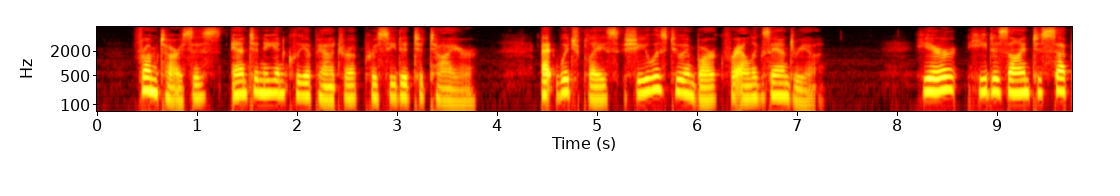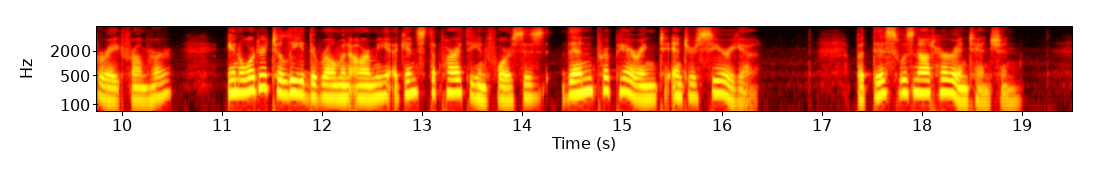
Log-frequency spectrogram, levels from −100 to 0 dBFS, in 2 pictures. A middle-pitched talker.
Yes: medium, 170 Hz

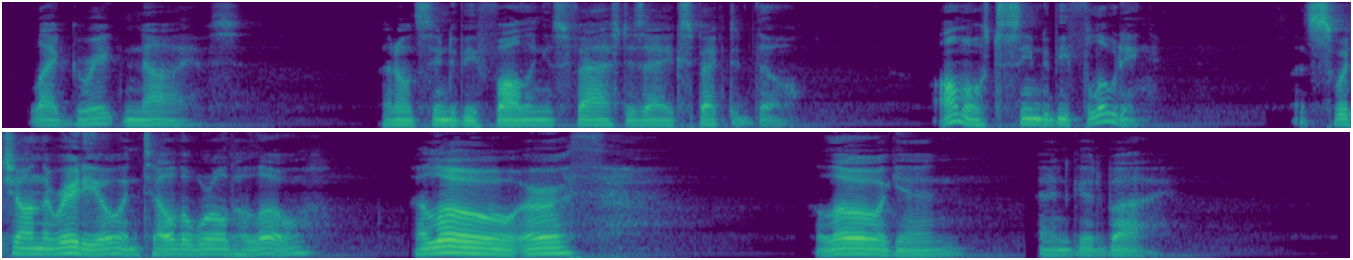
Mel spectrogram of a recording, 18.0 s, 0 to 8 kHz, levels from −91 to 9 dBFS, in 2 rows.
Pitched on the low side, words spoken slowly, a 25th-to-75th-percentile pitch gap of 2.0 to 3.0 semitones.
Yes: low, 110 Hz; slow, 125 wpm; narrow, 2.6 semitones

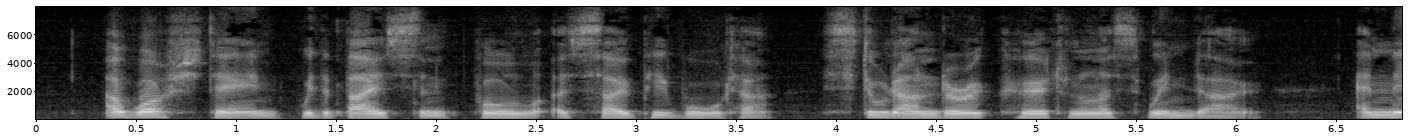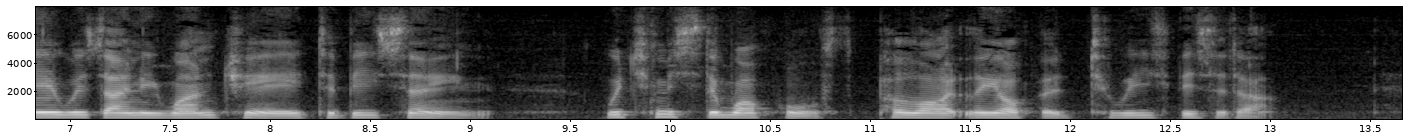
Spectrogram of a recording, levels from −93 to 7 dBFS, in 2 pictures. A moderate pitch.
Yes: medium, 150 Hz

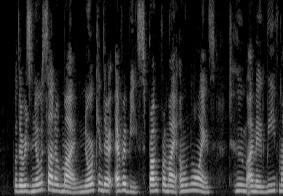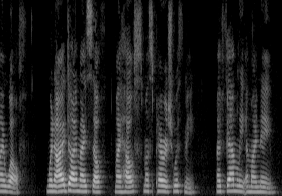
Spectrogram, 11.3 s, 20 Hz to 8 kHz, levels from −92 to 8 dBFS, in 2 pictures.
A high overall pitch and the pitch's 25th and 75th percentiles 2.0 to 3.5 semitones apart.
Yes: high, 225 Hz; narrow, 2.5 semitones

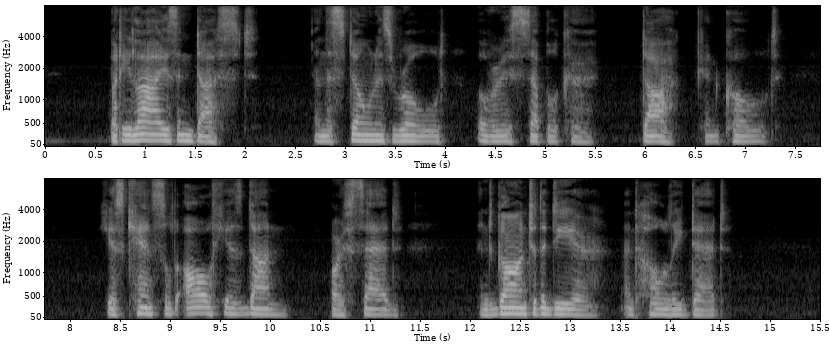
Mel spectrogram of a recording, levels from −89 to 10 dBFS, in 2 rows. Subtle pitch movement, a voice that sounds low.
Yes: narrow, 2.3 semitones; low, 115 Hz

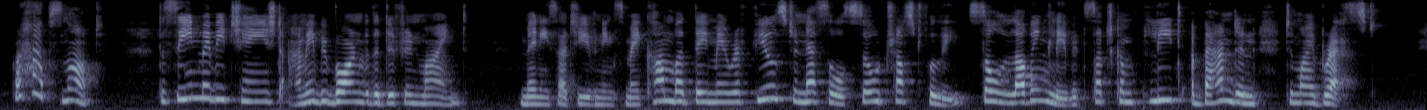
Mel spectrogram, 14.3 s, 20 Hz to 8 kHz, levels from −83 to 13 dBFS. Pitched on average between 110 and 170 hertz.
No: very high, 255 Hz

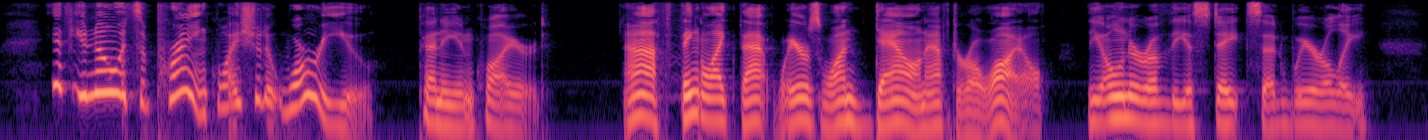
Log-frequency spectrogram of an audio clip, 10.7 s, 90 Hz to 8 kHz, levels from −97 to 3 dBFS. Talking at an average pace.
Yes: average, 160 wpm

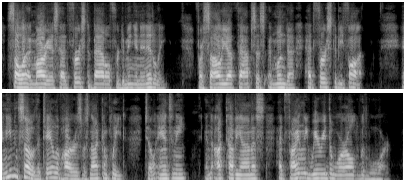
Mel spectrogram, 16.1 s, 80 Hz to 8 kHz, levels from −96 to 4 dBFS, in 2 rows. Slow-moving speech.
No: average, 155 wpm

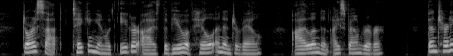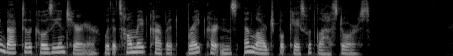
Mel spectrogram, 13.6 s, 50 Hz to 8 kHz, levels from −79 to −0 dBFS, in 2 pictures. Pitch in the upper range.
No: medium, 170 Hz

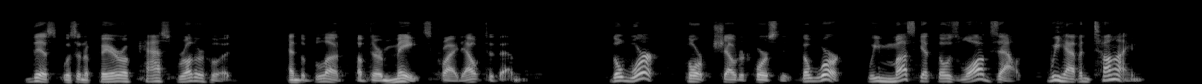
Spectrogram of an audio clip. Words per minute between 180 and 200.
No: average, 165 wpm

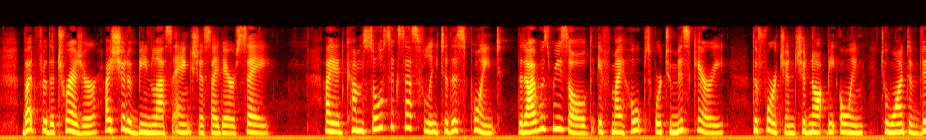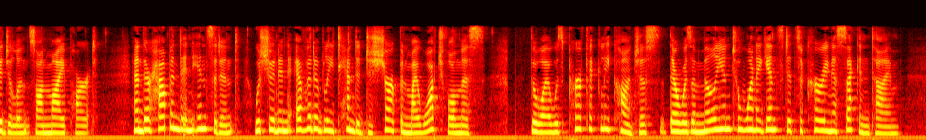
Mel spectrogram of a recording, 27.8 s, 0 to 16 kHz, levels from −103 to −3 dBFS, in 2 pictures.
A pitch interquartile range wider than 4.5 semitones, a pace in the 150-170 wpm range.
Yes: average, 4.9 semitones; average, 160 wpm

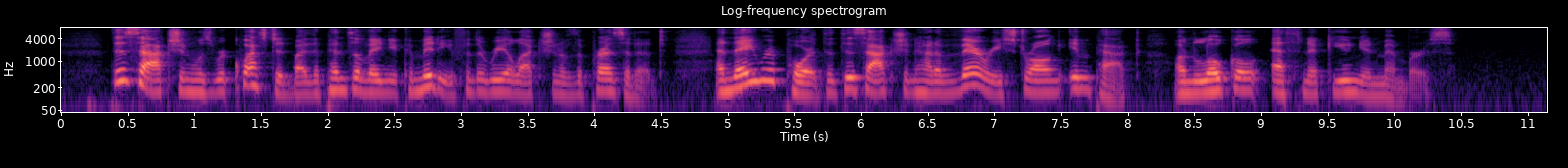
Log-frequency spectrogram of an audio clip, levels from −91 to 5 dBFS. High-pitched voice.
No: medium, 155 Hz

